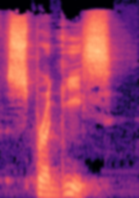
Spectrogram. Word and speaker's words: sphragis: The word spragis, S-P-H-R-A-G-I-S, but pronounced spragis.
